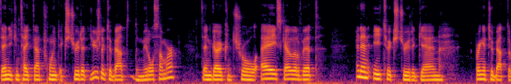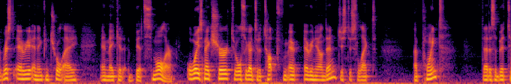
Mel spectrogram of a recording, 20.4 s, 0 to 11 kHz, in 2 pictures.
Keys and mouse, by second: 1.1 e, 4.0-16.4 middle drag, 5.0 ctrl+a, 7.8 e, 11.4 ctrl+a, 14.9 KP_7, 16.4-20.4 drag, 18.7 z.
